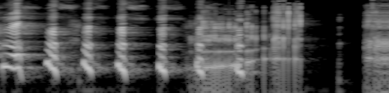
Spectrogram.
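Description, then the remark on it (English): A quick run of five short, croaky burps in a steady rhythm, followed by a longer, rougher belch that trails off. The burps are fairly loud, with no talking. “You've burped on things so many times, I've just deleted it every time, man.”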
